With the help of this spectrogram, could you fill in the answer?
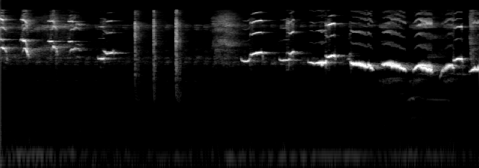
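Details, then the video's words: Murai (white-rumped shama) in gacor song, mixing high chirps and harsh clicks with a run of loud, sweet whistled phrases that wander downward. "BURUNG MURAI GACOR"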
